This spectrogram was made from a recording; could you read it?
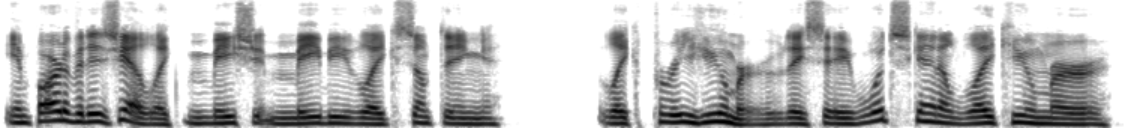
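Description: Gravelly, rambling bedtime podcast host, a man. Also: on the high side, measured pace, no echo. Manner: meandering, goes off on tangents and wordplay, many fillers.

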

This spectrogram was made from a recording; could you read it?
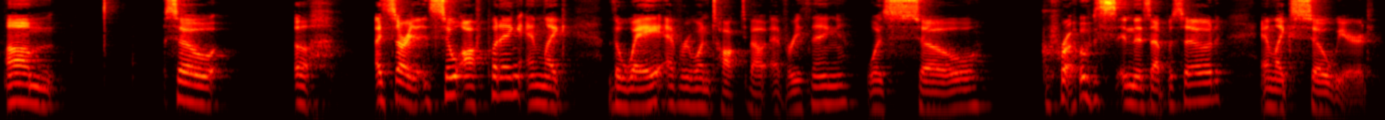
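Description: A man co-hosting a casual podcast recap of a reality TV show, chatty and full of "like," with a naturally high voice and frequent laughs. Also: lively intonation, slow pace, sharp tone. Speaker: podcast co-host.

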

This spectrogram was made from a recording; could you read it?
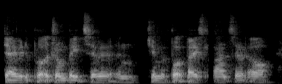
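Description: A man's voice: low voice, completely flat delivery, rapid-fire, darkish tone. A man with a Manchester accent, a band's singer, chatting easygoing and matter-of-fact as a guest over a video call. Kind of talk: casual interview chat.

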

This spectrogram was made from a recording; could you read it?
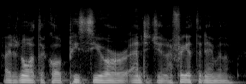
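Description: A man's voice: sits low, little pitch movement, very fast, a little mellow. An Irish man telling a rambling, self-mocking holiday story in casual vlog style, with slang and the odd swear. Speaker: vlogger.

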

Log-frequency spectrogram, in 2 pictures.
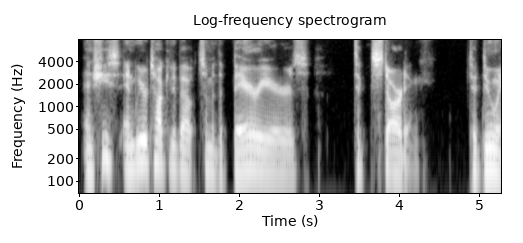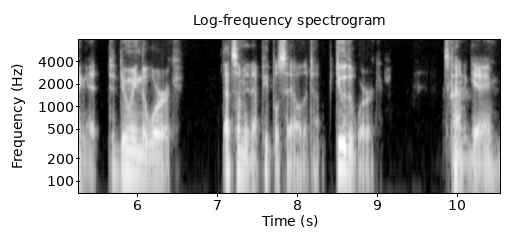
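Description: A man with a mid-pitched voice in a very dry recording talks casually on a podcast. He is blunt and emphatic, slangy and sweary, and repeats phrases for stress. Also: moderate pace, no room sound.

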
